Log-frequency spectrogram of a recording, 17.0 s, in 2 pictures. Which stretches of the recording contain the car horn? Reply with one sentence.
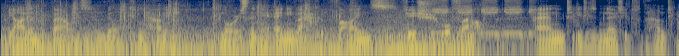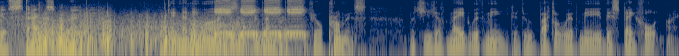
You can hear the car horn from 5.3 to 6.8 s and from 11.1 to 12.3 s.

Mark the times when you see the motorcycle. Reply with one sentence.
You can hear the motorcycle from 0.0 to 6.0 s.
